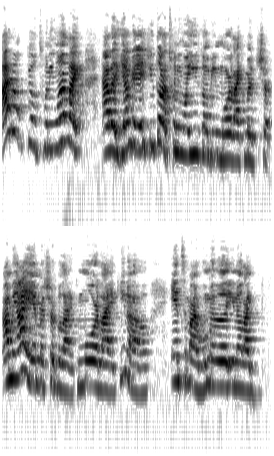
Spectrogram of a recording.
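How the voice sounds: Fast, fairly high-pitched speech from a woman, bright and sharp in tone, with ordinary pitch variation and audible room echo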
